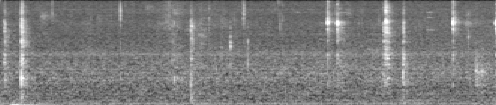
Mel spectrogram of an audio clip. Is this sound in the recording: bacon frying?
no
